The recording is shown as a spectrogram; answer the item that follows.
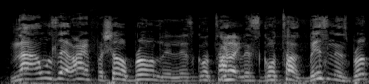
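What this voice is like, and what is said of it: Chicano accent. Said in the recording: “he has that Chicano accent.”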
